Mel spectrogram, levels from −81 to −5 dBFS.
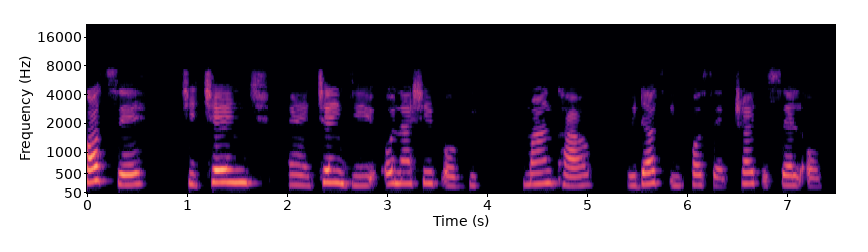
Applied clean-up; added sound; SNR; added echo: none; none; none; none.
